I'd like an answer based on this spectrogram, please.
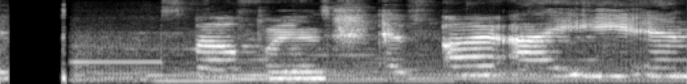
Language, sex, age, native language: Icelandic, female, 10, Icelandic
